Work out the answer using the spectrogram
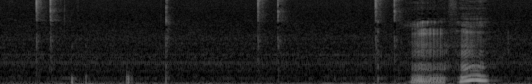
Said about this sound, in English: Mm-hmm. Clicking through the magazine here.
